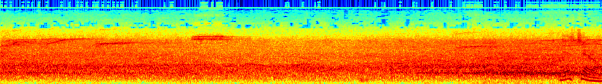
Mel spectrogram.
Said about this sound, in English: you can just hear the crowd getting restless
